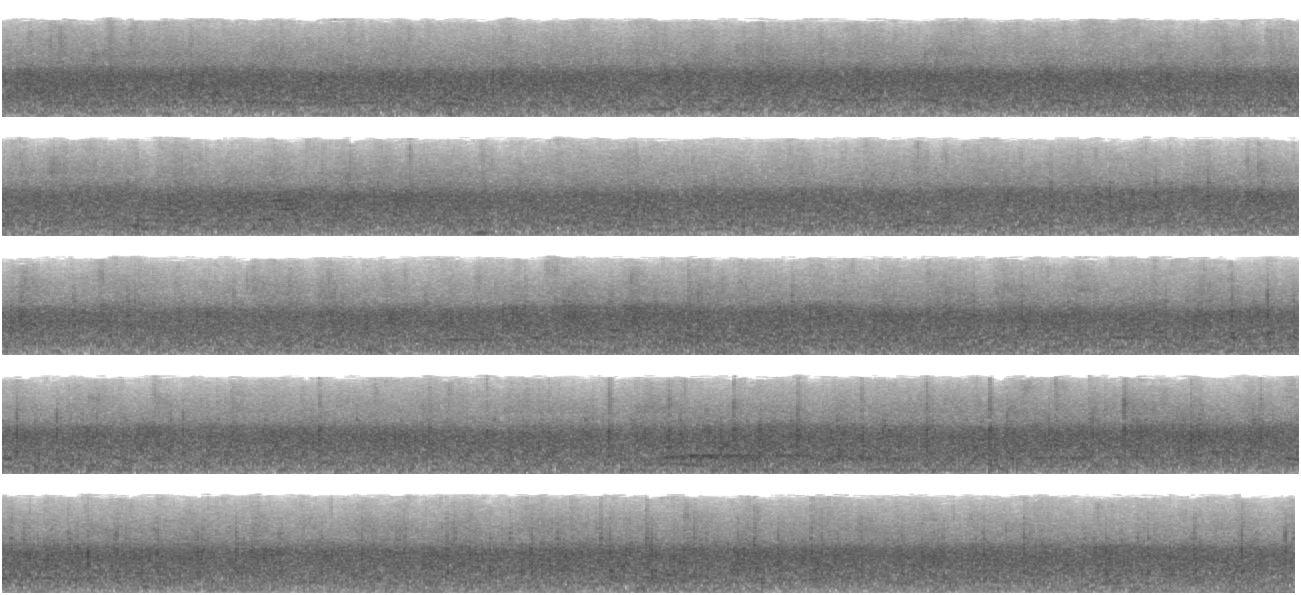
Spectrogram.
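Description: Large audience applauding, a dense and steady clapping that holds without a break.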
